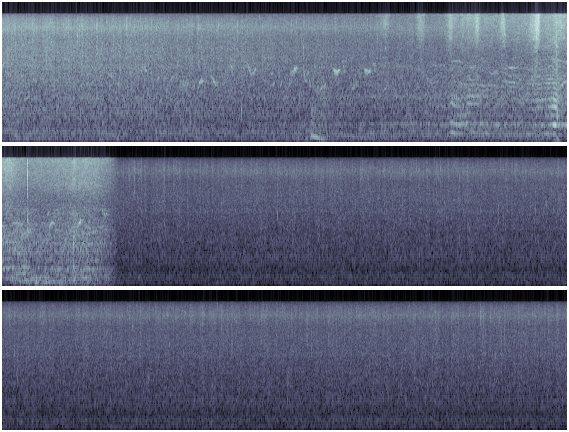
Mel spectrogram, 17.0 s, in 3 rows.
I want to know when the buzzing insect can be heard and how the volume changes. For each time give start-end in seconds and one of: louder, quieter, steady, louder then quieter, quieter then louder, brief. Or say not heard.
0.0-6.8 louder.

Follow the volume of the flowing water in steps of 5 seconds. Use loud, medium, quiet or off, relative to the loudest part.
loud, quiet, quiet, quiet.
